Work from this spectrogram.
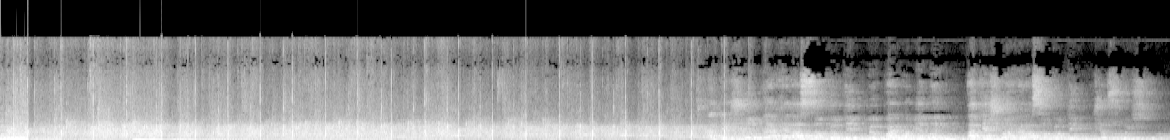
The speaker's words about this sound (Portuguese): Ah, você podia até aplaudir Jesus, não podia?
